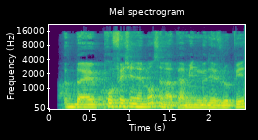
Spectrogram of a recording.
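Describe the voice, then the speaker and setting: A man's voice with fairly even intonation, audible room echo and noticeable background noise. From France, Charente (Angoulême area). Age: 40s. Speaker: rural health practitioner. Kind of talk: interview testimony. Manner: hesitant, many fillers.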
